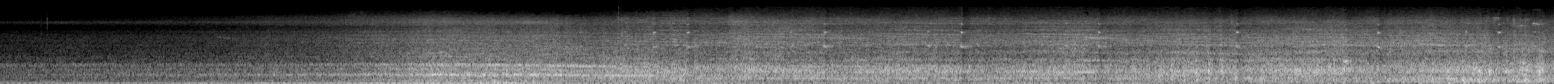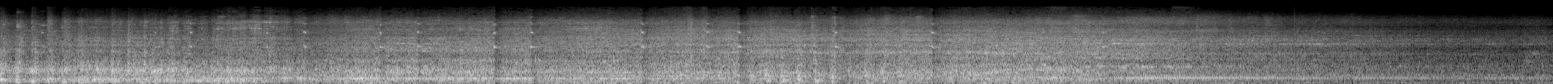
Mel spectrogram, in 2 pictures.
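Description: A Class 66 diesel freight locomotive and a long rake of engineers' wagons passing at speed. The sound builds about three seconds in, with the wheels clicking steadily over the rail joints as the wagons roll by. A steady tone rides under it in the second half, and the whole train fades near the end.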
